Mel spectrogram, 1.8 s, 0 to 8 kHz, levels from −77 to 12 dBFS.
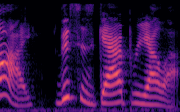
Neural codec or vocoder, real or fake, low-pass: none; real; 7.2 kHz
